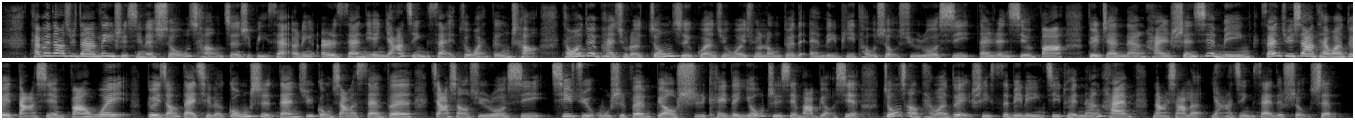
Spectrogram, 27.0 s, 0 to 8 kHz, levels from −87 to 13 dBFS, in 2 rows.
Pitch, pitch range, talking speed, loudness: 205 Hz, 180-255 Hz, 285 characters per minute, -27 LUFS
